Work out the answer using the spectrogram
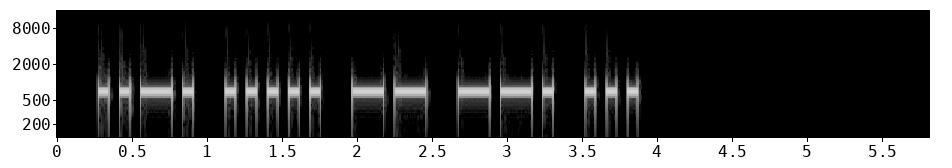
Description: Morse code, heard as a keyed tone, about 17 wpm, 700 Hz. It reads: F5MGS
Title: DXCC-100 Call Signs - 5 Characters - Repeated 3x - 17wpm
